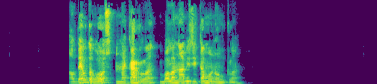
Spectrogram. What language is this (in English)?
Catalan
